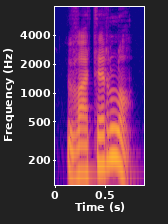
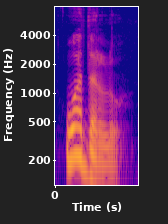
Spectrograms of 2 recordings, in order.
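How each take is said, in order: First: The name is pronounced without an English accent. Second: The name is pronounced with an English accent. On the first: "ceea ce exclude pronunția englezească. Corect este Waterloo" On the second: The song is in English. "formația de muzică pop ABBA ... pronunță Waterloo"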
